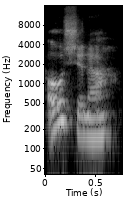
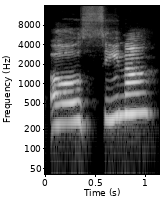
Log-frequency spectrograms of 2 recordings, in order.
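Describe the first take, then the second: First: Oceania said as "OH-shuh-nuh"; rejected pronunciation. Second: Oceania said as "oh-SEE-nuh", questioning; unsure pronunciation. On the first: Streamer ruling out a guess, saying Oceania as "OH-shuh-nuh". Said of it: "It's not Oceania". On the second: Streamer who doesn't know what it says, guessing "oh-SEE-nuh" for Oceania. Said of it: "I don't know what that say". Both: Real, not acted.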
